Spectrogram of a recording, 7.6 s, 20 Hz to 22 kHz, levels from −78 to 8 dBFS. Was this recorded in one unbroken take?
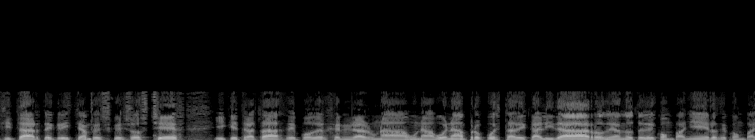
no; 1 cut; at 0.9 s

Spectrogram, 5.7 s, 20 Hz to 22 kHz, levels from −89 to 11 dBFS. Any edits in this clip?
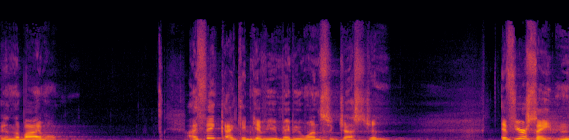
yes; 1 cut; at 1.8 s

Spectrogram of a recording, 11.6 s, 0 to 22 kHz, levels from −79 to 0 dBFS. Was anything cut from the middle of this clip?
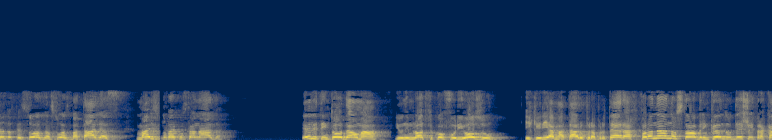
yes; 2 cuts; at 2.4 s, 5.8 s

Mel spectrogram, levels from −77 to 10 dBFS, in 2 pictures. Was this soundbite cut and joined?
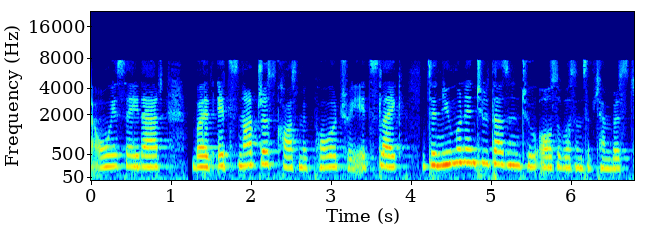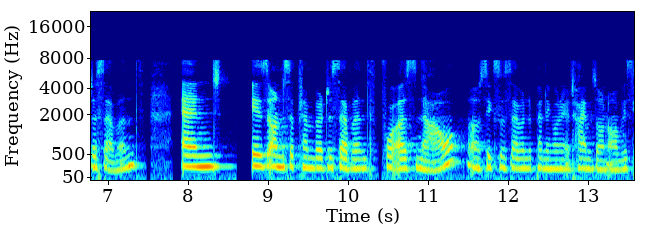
no; 0 cuts

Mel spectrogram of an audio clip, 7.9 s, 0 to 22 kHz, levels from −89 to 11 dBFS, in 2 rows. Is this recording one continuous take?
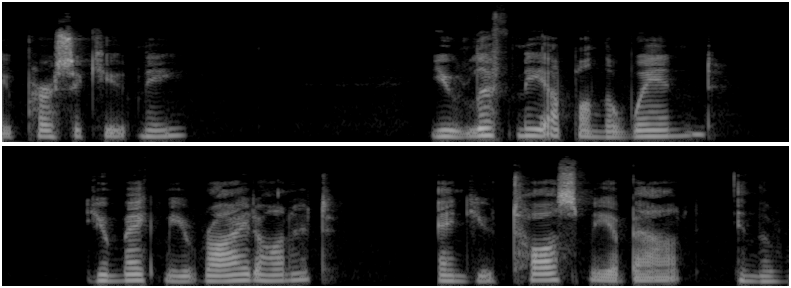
yes; 0 cuts

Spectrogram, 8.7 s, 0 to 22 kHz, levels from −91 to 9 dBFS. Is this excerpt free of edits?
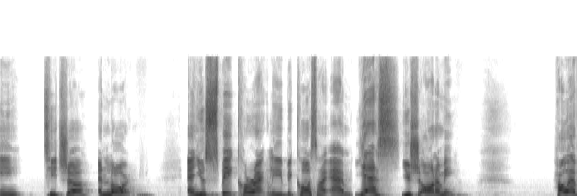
no; 1 cut; at 5.3 s

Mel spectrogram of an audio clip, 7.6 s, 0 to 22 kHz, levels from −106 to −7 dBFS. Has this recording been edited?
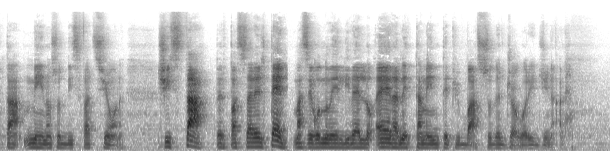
yes; 2 cuts; at 2.0 s, 3.6 s

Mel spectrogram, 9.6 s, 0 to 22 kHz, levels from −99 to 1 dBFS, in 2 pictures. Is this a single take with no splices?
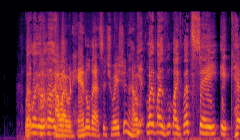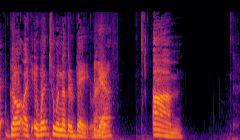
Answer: yes; 0 cuts

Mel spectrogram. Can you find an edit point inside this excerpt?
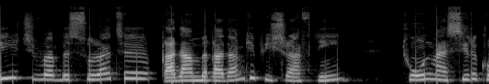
yes; 1 cut; at 1.6 s

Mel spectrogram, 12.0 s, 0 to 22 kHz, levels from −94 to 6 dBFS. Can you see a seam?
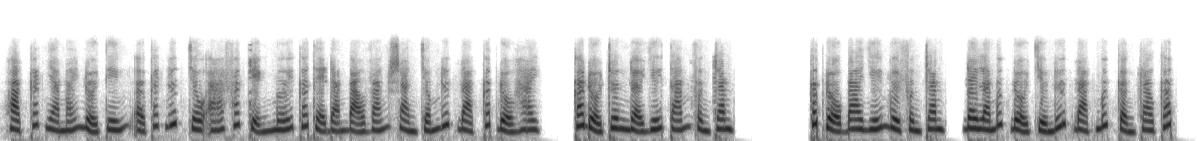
yes; 1 cut; at 9.5 s

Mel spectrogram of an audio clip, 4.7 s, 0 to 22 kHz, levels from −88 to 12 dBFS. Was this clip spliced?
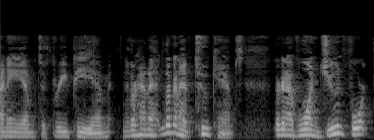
yes; 1 cut; at 1.5 s

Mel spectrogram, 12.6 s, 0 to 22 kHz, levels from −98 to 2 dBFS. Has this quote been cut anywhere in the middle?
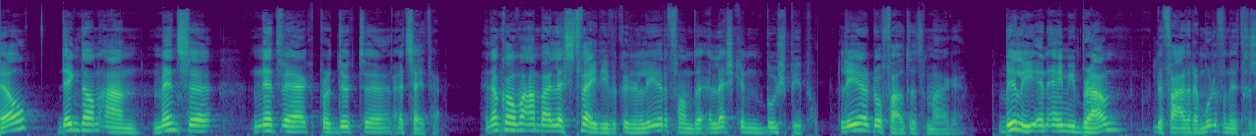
yes; 1 cut; at 3.9 s

